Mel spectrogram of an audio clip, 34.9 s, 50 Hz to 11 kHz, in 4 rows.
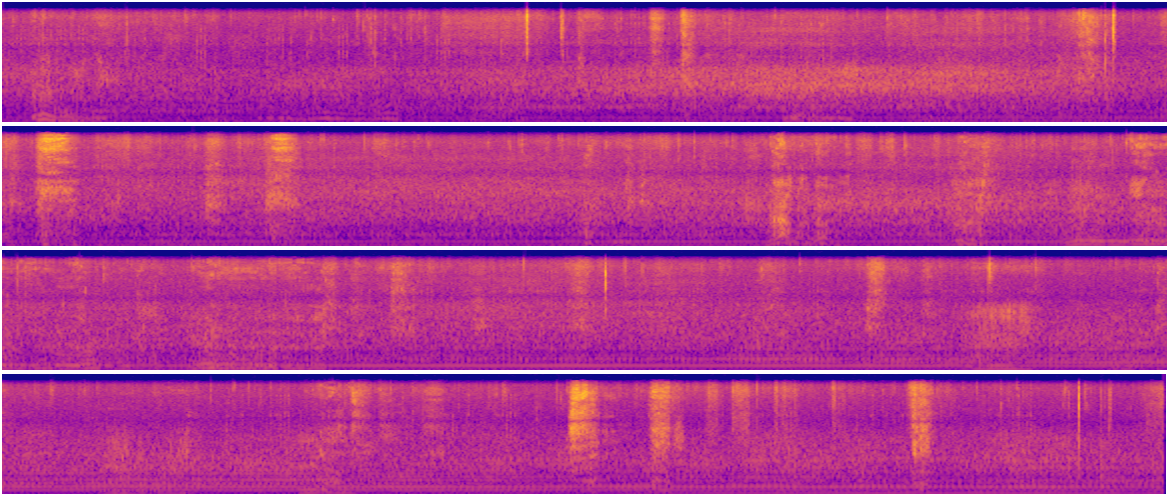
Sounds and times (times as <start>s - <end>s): Dog: 33.0s - 33.3s.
